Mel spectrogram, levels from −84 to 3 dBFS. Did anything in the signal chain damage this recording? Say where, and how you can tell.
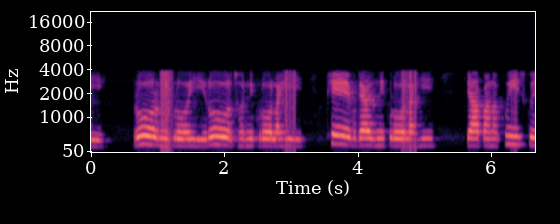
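Yes. The digital phone line feeding the G.711 A-law path suffered bit errors. Each flipped bit corrupts a single 8-bit sample, and flips landing on the sign or upper bits throw that sample far off, giving sharp ticks. Crackle bursts lie over intact, band-limited speech at 1.04–1.24 s, 2.88–3.08 s, 4.66–4.89 s and, more sparsely, 6.31–6.39 s. The density suggests roughly 1.5 percent of bits hit in the first burst and one percent in the next two, far fewer in the last.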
